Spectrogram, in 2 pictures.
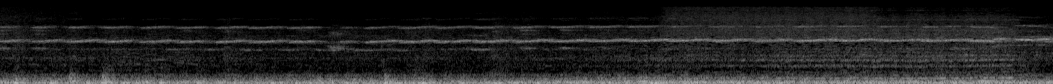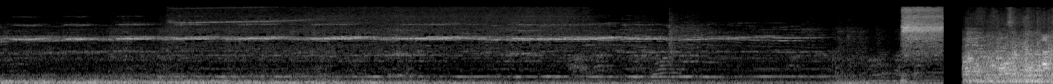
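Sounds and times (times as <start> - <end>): train rumble: 0.0 - 19.5
high-pitched whine: 3.8 - 19.0.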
